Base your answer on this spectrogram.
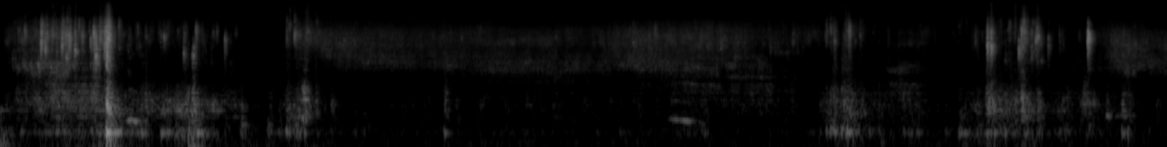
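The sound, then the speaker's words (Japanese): Running shower water rinses conditioner out in a small hotel unit bath, the spray striking the walls. It makes a steady hiss of water throughout, with louder splashing bursts near the start and again toward the end. “今リンス流してます。壁にぶつかっちゃう、狭いし”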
